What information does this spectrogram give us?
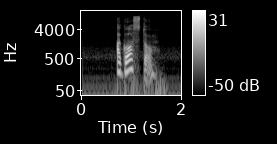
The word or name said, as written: agosto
